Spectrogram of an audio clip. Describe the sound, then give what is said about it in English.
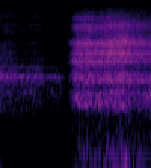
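A person imitates heavy breathing, a soft airy inhale followed by a louder, longer rushing exhale with no speech. “the ASMR of heavy breathing”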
